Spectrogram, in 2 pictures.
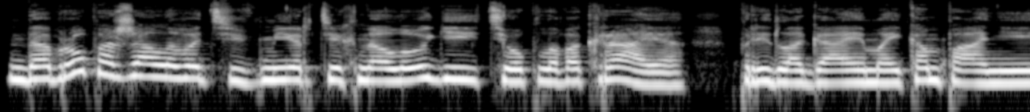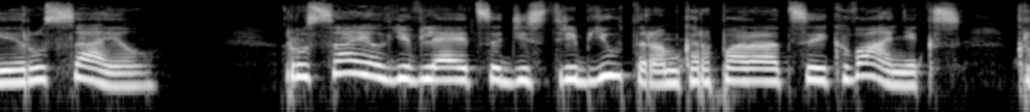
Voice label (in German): Russisch; LOFT VOICES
